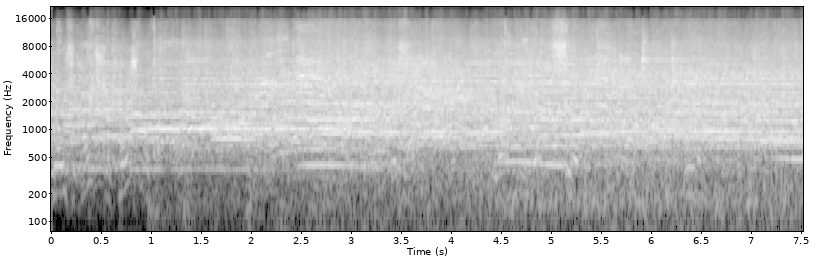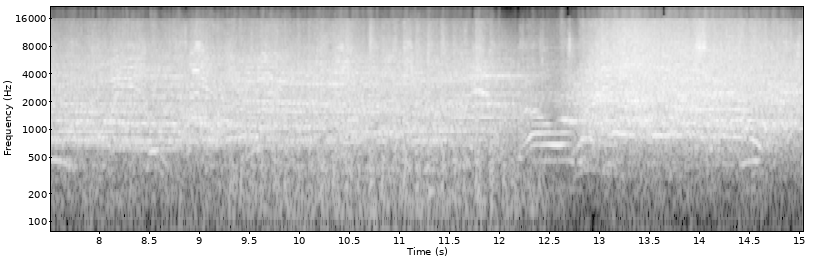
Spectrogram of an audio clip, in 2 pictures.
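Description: Loud basketball crowd at a 2022 PBL Championship game cheering and shouting continuously in an arena, a dense roar with whoops that swells further near the end.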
